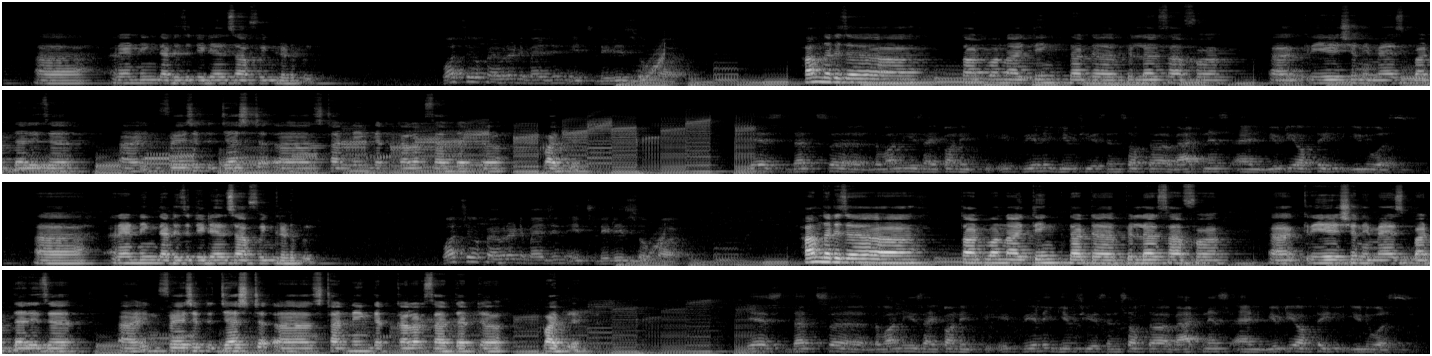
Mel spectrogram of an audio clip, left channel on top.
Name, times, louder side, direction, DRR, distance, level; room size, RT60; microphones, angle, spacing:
voice 1, 0.3-3.1 8.0-9.3 9.6-12.3 12.7-15.1 15.4-19.3 19.7-20.1, right 7 dB, 85° right, 0.4 m, -24 dB
voice 2, 4.4-6.8 21.7-28.4, right 2 dB, 30° right, 0.9 m, -38 dB
sound 1, 6.1-7.9 8.3-21.8, left 3 dB, 85° left, 0.7 m, -36 dB
14.5 x 14.0 x 3.0 m
head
